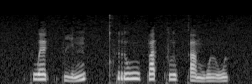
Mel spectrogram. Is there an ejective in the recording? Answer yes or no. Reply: no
